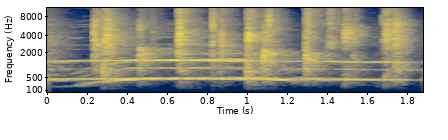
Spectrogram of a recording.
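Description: Several loud hand claps burst out in a quick, slightly uneven rhythm, while a steady, drawn-out howling tone holds underneath for the whole stretch.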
